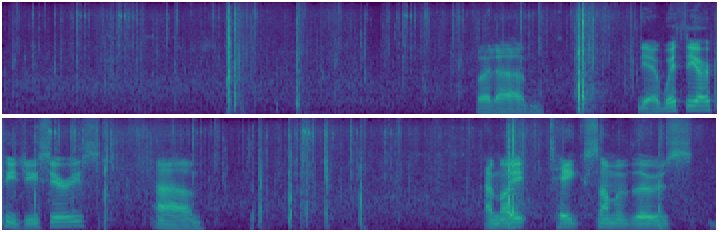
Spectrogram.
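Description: Footsteps scuff over grass and rock.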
